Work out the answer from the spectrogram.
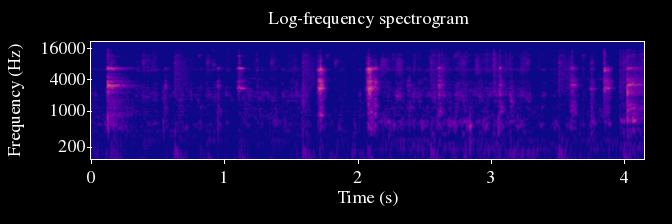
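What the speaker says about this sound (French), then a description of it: "je vais commencer par passer au mortier du cumin et du thym" Cumin and thyme ground in a mortar, a series of faint, irregular knocking and scraping strokes of the pestle at close range.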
